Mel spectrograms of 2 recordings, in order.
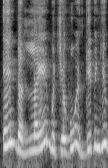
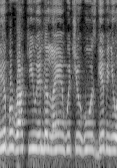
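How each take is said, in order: First: "In the land" leaned on, rising through "the land which Yahuwah is giving you"; emphasis on the land. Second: Quick, throwaway reading of the verse; rushed skim-over. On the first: Shown as a demonstration. Preacher shows the congregation the verse's key words, emphasized. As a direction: weigh down "In the land", each word deliberate. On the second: Retold or imitated. Preacher mimics pastors skipping the verse, rushed. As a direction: rattle it off like it doesn't matter. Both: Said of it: "They don't put emphasis on it".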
